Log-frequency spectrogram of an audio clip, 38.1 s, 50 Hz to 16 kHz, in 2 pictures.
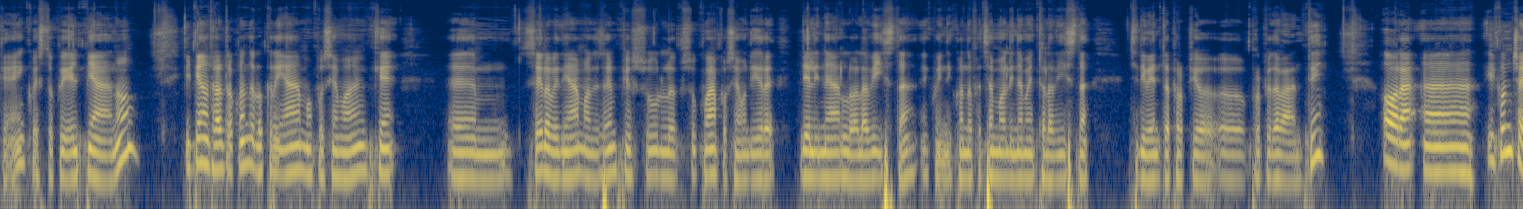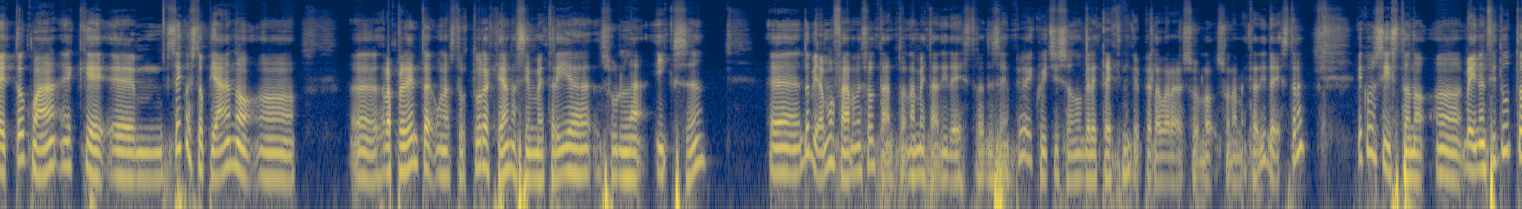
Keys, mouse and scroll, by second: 6.0 KP_1, 10.4 click, 15.2-16.1 scroll up 1.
